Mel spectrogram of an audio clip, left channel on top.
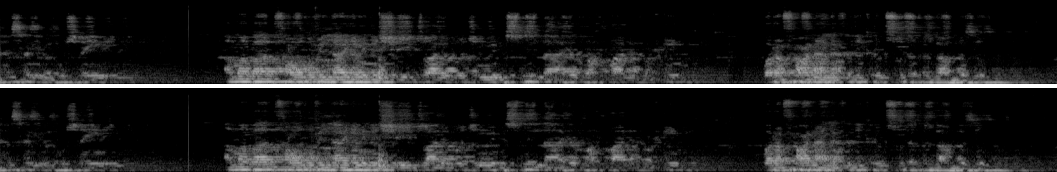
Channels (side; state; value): both; normal; correlation 0.27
